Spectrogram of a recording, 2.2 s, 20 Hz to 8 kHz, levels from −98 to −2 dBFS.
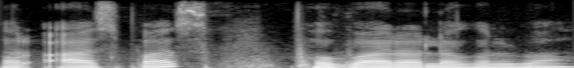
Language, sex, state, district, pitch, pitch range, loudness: Bhojpuri, female, Uttar Pradesh, Gorakhpur, 180 Hz, 175-190 Hz, -16 LUFS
